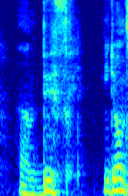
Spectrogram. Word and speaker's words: buffle: Un buffle. Not un buffle. Un buffle. It's like buffle. Buffle. And same, it ends with a silent E that you don't pronounce. Un buffle.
